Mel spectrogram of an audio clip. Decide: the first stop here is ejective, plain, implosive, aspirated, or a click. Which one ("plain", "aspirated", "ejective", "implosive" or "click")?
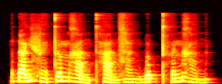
implosive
